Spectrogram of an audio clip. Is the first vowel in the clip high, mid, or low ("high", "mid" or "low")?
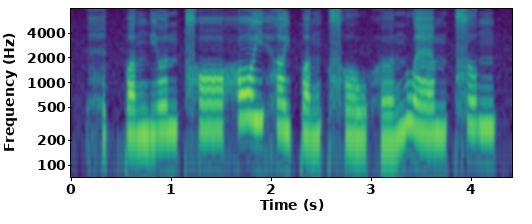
high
